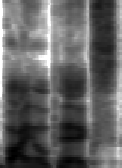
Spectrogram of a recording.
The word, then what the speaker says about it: biopic: And I was like, or wait, Okay. They said it correctly. Now, okay. See, I'm overthinking it. Now I'm nervous. I'm sweating. Biopic. Oh, gosh. – That's the right way to say it.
